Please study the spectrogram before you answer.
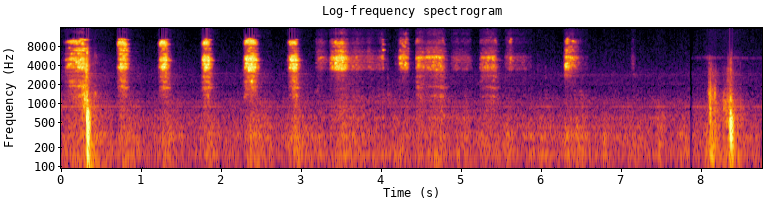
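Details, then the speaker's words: Aipas M1/M2 Xterrain ST e-bike front disc brake during assembly: rhythmic scraping swish each wheel turn, about two per second, fading as the caliper's bottom mount is loosened and shifted left/right until the rotor stops rubbing the caliper. "then we're going to adjust the bottom part to help eliminate the rest of the rubbing"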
